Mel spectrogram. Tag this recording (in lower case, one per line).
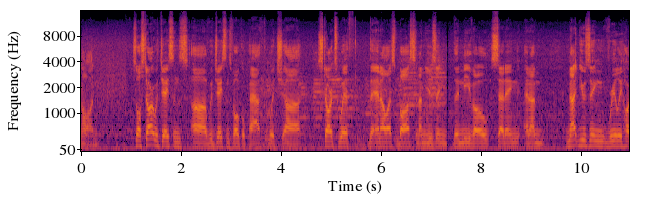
music
speech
